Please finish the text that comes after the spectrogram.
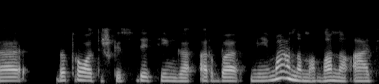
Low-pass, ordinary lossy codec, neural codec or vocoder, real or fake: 5.4 kHz; Opus, 24 kbps; vocoder, 22.05 kHz, 80 mel bands, HiFi-GAN; fake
